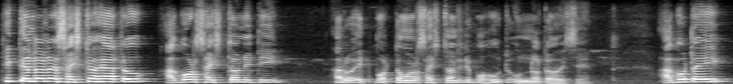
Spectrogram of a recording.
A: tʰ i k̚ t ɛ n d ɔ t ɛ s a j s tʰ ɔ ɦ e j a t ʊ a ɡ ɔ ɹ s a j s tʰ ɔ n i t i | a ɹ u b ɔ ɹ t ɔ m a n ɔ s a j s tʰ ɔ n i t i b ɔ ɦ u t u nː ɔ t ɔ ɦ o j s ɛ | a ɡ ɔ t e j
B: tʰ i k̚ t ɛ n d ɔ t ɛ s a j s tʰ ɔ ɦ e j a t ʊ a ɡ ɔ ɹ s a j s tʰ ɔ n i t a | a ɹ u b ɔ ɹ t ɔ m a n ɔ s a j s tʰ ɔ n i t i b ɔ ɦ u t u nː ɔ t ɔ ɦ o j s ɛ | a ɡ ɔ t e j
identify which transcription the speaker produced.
A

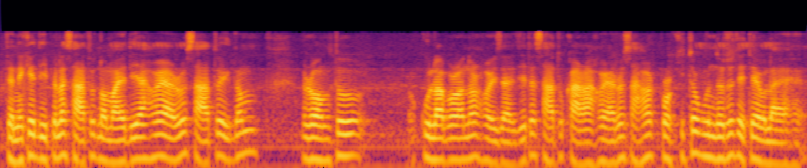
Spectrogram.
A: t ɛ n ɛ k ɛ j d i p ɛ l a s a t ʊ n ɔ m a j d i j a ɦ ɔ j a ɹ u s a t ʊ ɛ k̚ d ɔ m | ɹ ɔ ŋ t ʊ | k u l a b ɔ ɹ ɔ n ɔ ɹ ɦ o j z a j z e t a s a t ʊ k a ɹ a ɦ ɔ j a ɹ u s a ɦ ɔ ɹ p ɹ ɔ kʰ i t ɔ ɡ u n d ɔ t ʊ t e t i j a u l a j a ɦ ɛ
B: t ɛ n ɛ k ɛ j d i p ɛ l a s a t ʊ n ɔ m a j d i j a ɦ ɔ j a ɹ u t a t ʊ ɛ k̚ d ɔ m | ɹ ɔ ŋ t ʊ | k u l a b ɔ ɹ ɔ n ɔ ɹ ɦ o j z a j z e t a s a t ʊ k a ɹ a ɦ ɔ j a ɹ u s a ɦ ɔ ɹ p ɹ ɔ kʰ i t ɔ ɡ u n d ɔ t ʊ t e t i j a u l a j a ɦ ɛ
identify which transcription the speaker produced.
A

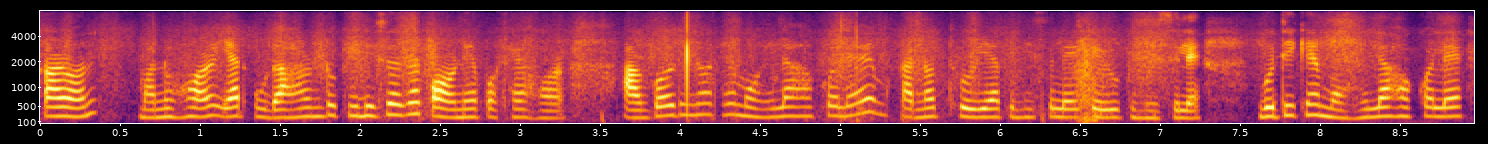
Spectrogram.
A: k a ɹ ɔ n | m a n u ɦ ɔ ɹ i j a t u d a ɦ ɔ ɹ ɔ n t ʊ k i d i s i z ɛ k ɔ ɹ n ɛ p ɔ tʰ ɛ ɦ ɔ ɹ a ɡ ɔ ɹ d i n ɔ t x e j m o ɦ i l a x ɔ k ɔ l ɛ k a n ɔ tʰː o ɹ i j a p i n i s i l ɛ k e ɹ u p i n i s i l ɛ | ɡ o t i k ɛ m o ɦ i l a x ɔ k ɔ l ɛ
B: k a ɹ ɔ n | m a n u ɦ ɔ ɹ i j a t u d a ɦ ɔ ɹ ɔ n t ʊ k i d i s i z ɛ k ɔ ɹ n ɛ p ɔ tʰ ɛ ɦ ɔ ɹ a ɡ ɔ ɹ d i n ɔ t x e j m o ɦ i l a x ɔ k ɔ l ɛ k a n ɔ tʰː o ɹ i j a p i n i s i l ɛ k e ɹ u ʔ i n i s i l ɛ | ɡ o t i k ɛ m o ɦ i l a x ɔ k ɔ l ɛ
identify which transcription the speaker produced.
A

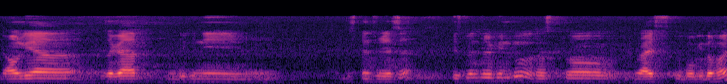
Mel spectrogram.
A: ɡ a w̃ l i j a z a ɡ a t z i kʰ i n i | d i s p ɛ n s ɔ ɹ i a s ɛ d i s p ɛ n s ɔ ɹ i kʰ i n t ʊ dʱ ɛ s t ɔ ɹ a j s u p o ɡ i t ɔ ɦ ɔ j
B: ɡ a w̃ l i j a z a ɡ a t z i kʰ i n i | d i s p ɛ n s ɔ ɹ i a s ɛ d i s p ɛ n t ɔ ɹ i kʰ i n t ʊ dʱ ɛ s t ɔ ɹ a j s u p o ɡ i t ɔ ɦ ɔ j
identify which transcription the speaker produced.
A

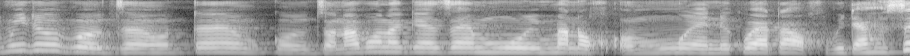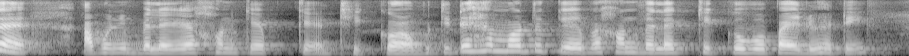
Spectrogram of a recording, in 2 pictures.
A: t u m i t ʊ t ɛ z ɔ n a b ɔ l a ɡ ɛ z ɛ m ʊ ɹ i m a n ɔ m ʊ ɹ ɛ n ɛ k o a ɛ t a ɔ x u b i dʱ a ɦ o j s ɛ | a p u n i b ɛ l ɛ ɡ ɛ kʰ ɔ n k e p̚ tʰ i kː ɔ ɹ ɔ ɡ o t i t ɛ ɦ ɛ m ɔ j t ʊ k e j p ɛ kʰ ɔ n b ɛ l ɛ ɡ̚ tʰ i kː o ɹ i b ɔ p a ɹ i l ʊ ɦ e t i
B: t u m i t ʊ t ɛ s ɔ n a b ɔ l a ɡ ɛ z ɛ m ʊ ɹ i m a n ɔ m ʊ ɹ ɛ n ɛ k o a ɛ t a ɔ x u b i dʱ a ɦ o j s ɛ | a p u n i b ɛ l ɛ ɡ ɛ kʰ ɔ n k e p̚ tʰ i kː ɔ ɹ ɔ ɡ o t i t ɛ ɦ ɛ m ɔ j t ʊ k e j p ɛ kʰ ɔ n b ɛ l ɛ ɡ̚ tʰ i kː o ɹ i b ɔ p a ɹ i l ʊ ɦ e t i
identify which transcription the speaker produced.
A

